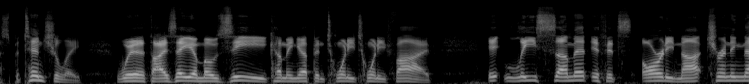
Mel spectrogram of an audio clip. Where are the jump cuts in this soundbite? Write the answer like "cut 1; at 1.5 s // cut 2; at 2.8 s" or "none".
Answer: cut 1; at 5.0 s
